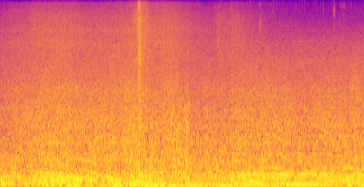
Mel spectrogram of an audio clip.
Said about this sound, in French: La grosse marée de tempête que l'Amérique n'ait jamais connue s'abat sur les digues qui entourent la Nouvelle-Orléans et les détruisent.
